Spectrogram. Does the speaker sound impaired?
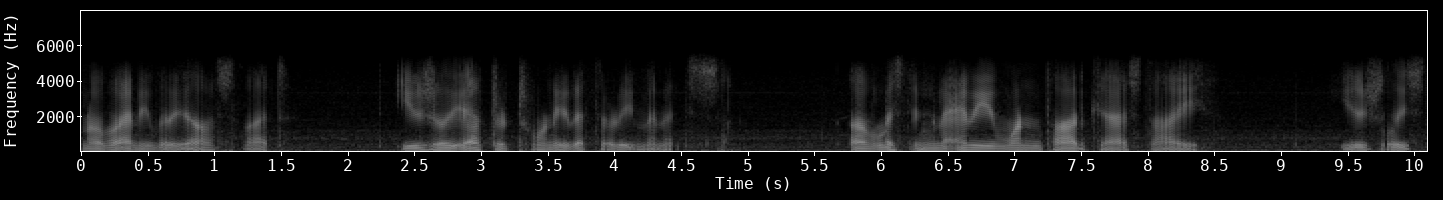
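Yes: Duchenne muscular dystrophy; progressive muscle wasting, diminished lung function, sleep apnea, emergency tracheotomy after mucus plug, little arm use; age 30, trach and ventilator mainly for sleep, breathing effortful, home pulse oximeter; voice audibly worsening late in recording, uses Dragon naturally speaking voice recognition.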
